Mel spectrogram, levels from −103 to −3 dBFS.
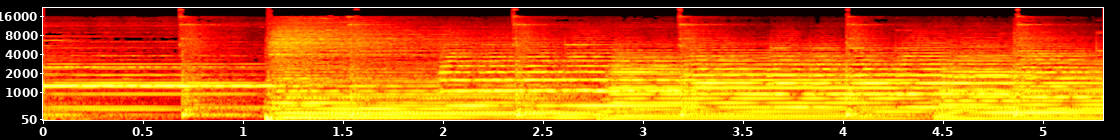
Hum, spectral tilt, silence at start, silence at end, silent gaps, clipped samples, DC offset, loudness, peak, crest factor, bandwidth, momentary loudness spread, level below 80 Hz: none; -4.5 dB/octave; 0 s; 0 s; none; under 0.1%; under 0.1%; -18 LUFS; -4 dBFS; 14 dB; over 20 kHz; 3 LU; -34 dBFS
